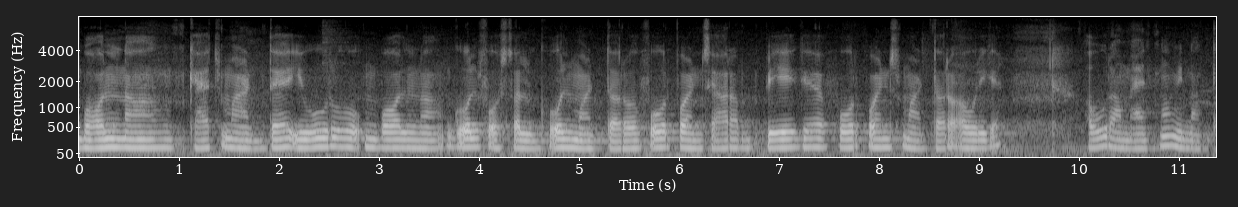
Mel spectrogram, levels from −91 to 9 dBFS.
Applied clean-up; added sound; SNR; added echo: none; none; none; none.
